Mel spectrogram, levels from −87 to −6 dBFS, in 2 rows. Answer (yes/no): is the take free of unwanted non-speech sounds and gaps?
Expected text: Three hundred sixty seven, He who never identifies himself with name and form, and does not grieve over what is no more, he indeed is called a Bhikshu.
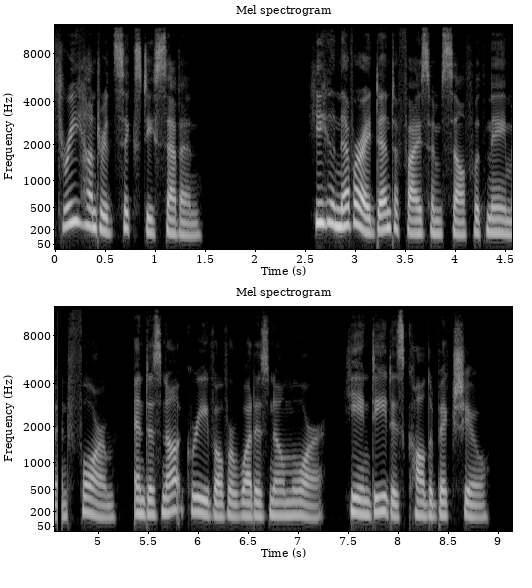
no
